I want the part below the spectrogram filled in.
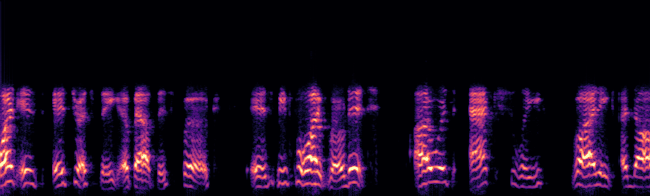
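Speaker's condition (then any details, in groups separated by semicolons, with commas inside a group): Cerebral palsy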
